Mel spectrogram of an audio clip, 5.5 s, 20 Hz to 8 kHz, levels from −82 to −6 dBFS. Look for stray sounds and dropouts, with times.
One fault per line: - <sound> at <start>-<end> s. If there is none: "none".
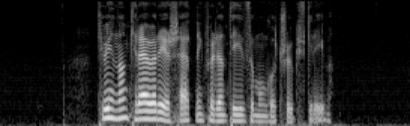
none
